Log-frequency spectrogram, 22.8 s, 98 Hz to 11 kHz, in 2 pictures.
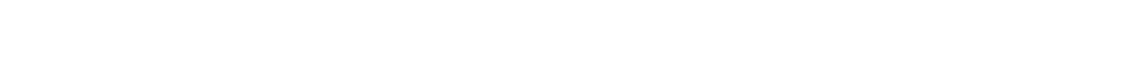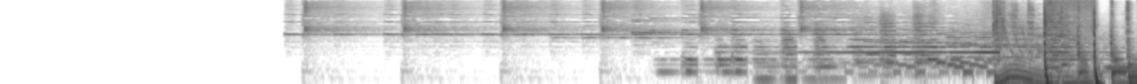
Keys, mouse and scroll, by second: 2.0-4.9 drag, 4.9 ctrl+z, 6.8 click, 8.5 x, 9.4 click, 17.5-17.8 alt+scroll down 1, 18.6-18.9 alt+scroll up 1, 19.0 ctrl+s, 22.3 ctrl+s, 22.5 ctrl+click.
